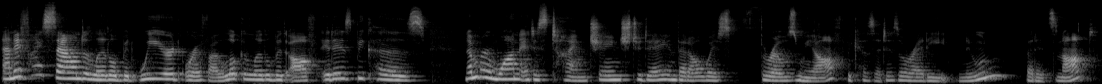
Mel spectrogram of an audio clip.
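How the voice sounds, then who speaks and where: A woman's voice: mid-range voice, moderate pace. A woman with a cold and a slightly nasal voice, chatting casually as she explains a topic to her viewers. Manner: chatty, self-deprecating, explains step by step. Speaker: YouTube commentary host. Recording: roomy echo.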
